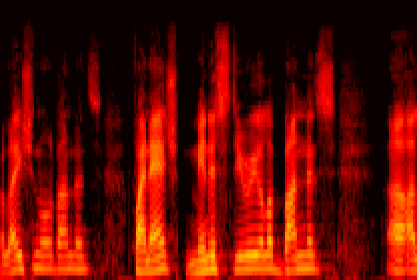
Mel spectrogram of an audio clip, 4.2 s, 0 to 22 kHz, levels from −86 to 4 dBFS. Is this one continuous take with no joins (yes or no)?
no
